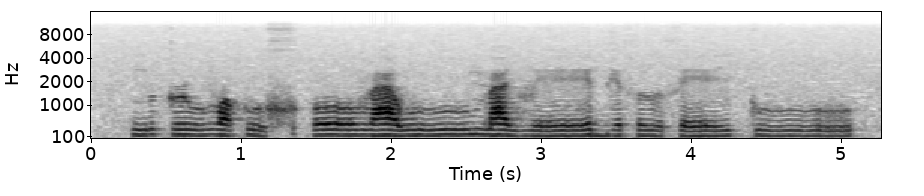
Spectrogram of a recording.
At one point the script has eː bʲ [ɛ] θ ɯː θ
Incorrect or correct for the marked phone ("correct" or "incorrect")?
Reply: correct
